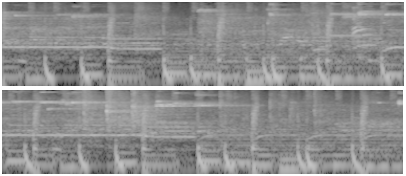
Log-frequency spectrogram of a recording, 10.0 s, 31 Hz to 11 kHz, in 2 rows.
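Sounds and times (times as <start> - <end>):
music: 0.0 - 10.0
sneakers squeaking on court: 2.4 - 10.0.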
